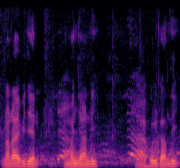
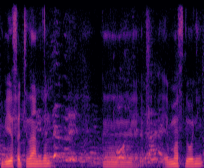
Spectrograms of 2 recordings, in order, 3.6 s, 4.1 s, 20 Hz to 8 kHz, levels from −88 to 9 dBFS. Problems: constant background noise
